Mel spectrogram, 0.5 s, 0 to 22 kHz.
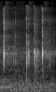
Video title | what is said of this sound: Townhome repairs part 2 and a Target run. | that rattle, that ball inside or whatever it is it's hard to get it all the way to the top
